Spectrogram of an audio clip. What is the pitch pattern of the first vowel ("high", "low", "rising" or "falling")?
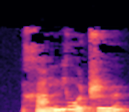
rising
